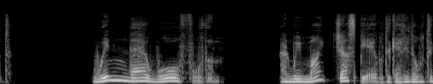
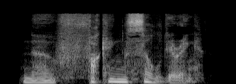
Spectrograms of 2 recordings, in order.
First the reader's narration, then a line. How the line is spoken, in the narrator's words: he muttered to himself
